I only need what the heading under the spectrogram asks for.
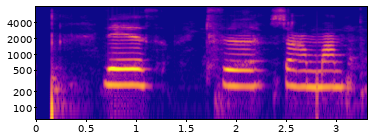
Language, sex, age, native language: Icelandic, male, 5, Czech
